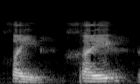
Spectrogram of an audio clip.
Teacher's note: را کو پتلا کر کے نیچے گرا کے آواز پڑھیں گے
